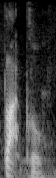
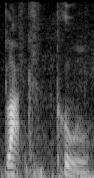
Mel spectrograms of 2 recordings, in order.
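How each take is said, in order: First: It is said as one compound word. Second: It is said as two separate words. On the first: It names the seaside town. The speaker calls it wrong. "Not Blackpool" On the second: The speaker calls it right. "Two separate words"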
